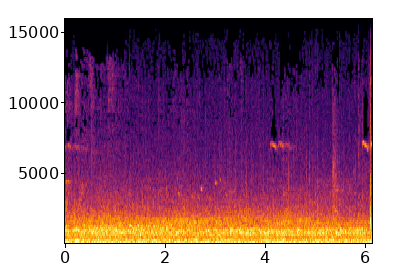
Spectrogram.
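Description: Steady outdoor background noise: an even low rumble with hiss and no distinct events.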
